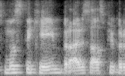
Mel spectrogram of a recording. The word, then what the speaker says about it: Mustaqueem: how do I pronounce your name? I went past that. I mean, it's Mustaqueem, but I just ask people to call me for short. Just Okay. for short. Mustaqueem.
